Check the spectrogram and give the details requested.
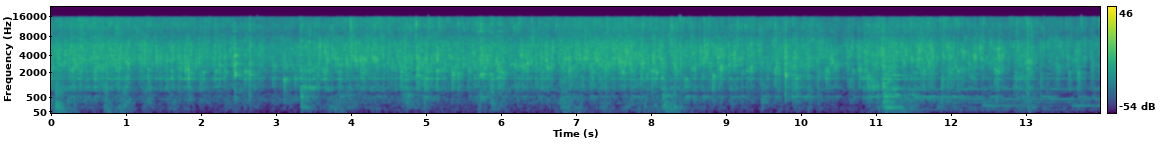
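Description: Battered chicken frying in hot oil in a cast-iron pan: a steady crackling sizzle, with scattered clicks of a spoon against the pan as the pieces are turned and lifted out. Music fades in near the end.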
